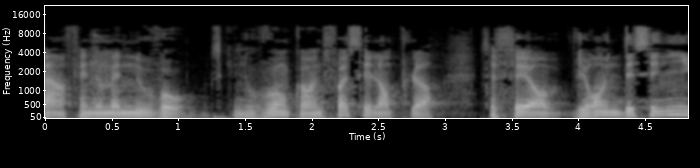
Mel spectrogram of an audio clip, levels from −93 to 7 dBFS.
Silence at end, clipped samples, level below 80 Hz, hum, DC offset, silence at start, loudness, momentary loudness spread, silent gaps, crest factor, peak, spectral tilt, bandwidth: 0 s; under 0.1%; -50 dBFS; none; under 0.1%; 0 s; -26 LUFS; 10 LU; none; 18 dB; -8 dBFS; -6 dB/octave; 11 kHz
